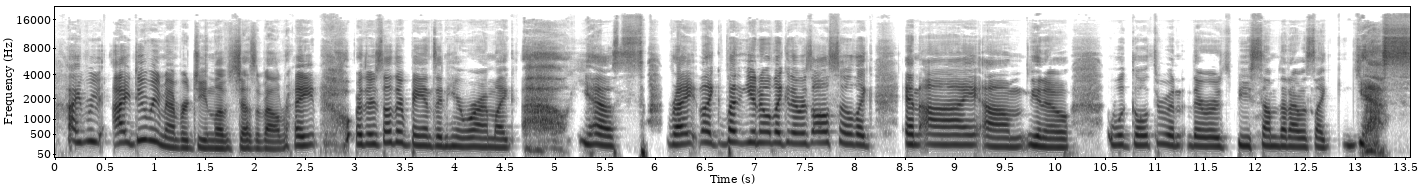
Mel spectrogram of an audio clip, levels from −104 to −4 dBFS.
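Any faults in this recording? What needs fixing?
No faults turn up in this audio, so nothing needs to be fixed.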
